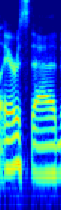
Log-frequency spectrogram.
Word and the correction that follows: Aristide: or is that how you say it? I hope that's how you say it. – I think it's Aristide. – Aristide, okay.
